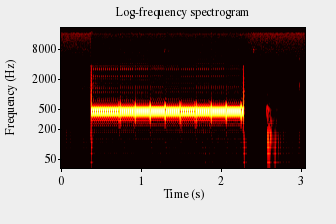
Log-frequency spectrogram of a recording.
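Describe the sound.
A telephone rings on an outgoing call to someone in Florida: one loud, steady ringback tone with a slight pulsing flutter lasts about two seconds, then cuts off. A brief soft click follows.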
